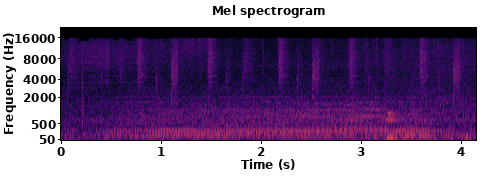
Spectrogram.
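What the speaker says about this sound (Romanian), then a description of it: "Ea accelerează repede fără îndoială." A BMW X2 M35i xDrive accelerates on a test drive with a steady, low engine drone heard from inside the car. It rises slightly and ends with a brief thump.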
